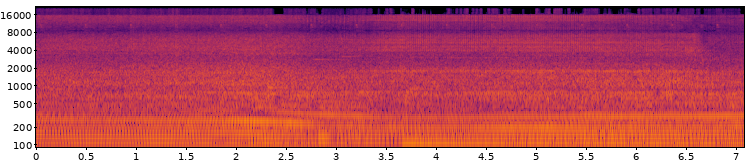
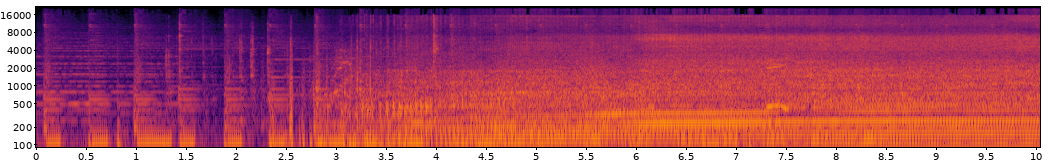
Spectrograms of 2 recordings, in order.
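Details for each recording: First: It should be right there. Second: That's revving way too high. It should be right there.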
